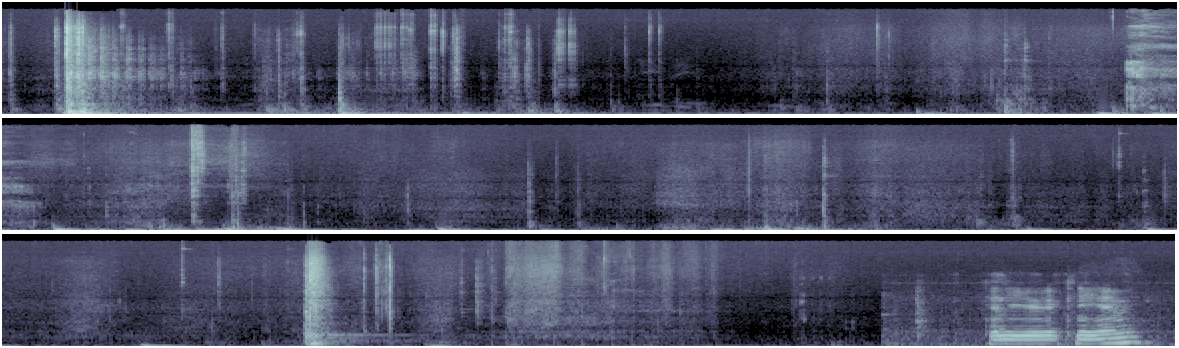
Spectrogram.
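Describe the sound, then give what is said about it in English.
A faulty door opens and shuts with several sharp clunks and rattles spread out over time, ending in a squeaky, scraping creak, with faint muffled voices in between. “Door's a bit fucked, isn't it?”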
